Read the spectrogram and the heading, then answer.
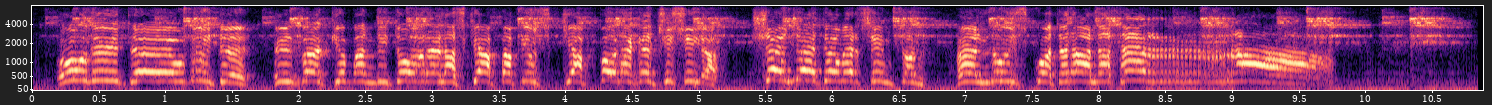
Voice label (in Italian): banditore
